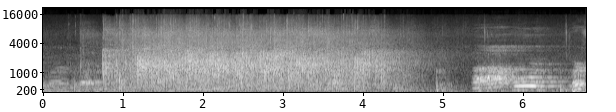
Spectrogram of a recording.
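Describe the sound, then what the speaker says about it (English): A high school academic awards audience breaks into a warm round of applause for about four seconds, then fades as a voice begins speaking over the room. "we'll give him a round of applause"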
